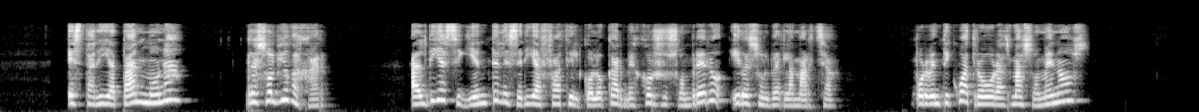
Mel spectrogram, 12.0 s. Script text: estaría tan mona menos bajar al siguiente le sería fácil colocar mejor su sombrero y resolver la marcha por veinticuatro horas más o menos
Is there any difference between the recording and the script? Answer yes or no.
yes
